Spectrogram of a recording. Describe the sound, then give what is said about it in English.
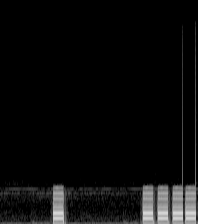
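Telephone keypad tones from one button pressed repeatedly: a single loud beep, a pause of nearly a second, then a rapid run of several identical beeps in quick succession. “I'm just mashing the one button.”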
